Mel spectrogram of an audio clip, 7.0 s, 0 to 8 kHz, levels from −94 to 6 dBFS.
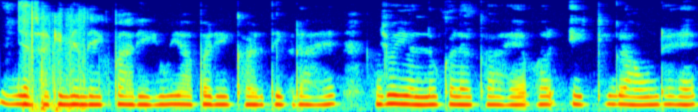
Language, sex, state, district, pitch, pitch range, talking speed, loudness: Hindi, female, Uttar Pradesh, Budaun, 215 Hz, 210-220 Hz, 195 wpm, -16 LUFS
